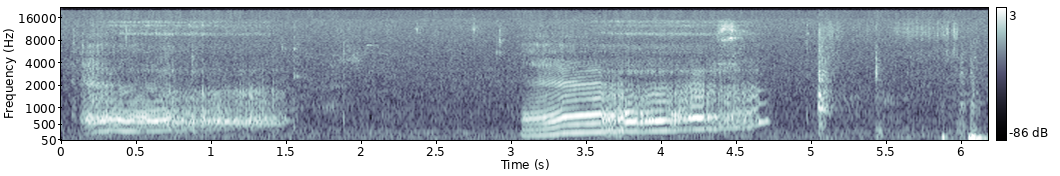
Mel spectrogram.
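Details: Sleeping pug lying flat and squashed, giving two long, loud, rattling snores, typical noisy breathing of a flat-faced breed.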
